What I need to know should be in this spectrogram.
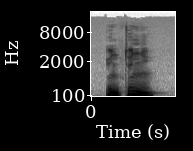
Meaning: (noun) 1. maintenance, upkeep 2. running (of a shop) 3. holding, sustaining (of a note) 4. manners, (good) behaviour (UK) / behavior (US) 5. quality, standard 6. posture 7. performance
- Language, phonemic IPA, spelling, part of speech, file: French, /tə.ny/, tenue, noun / verb, Fr-tenue.ogg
